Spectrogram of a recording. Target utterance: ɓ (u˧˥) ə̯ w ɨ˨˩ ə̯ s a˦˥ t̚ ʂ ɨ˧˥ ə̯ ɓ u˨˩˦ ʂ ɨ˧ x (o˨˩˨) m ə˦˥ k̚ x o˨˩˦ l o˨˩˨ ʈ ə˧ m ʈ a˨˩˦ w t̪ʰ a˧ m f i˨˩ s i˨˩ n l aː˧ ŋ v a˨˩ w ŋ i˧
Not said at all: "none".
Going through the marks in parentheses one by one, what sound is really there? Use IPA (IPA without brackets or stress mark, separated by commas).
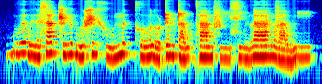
u˧˥, u˨˩˨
